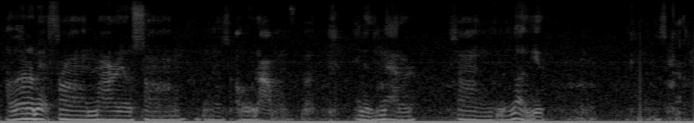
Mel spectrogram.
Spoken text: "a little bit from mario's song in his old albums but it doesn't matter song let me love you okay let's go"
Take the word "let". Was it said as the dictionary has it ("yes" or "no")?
no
